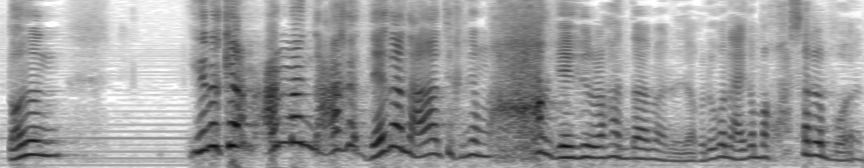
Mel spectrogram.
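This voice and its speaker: A male pastor preaching a Wednesday sermon, animated and joking, acting out little scenes. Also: sits high, gravelly. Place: church sanctuary.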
